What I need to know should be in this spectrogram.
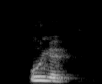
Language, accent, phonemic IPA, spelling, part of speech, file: French, Canada, /u.lø/, houleux, adjective, LL-Q150 (fra)-houleux.wav
- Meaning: 1. rough, stormy (of sea) 2. heated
